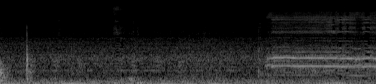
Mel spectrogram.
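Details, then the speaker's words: Dropped Dell Inspiron 15 laptop: a low, uneven rumble, then a sudden steady high whine around 800 Hz and 1.2 kHz from the CPU fan, which stops spinning when pushed to full speed; a screw was found missing inside. "it's definitely from the cpu fan"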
